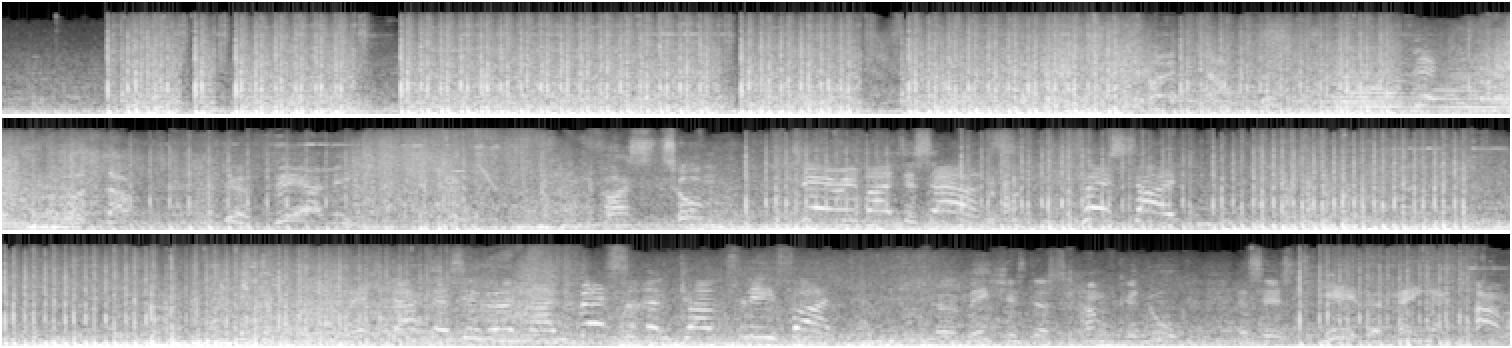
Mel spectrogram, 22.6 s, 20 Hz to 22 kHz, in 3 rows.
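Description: Aircraft machine guns in the Battlefield 1 video game, long loud bursts of rapid automatic fire with an engine drone behind them and people talking excitedly over it.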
